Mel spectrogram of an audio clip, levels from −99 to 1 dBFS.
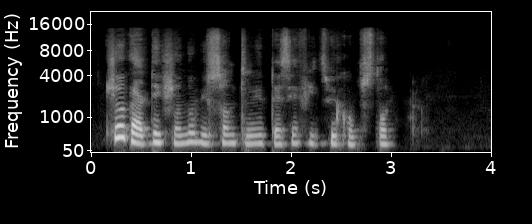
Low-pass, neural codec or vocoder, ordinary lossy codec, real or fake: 14.4 kHz; codec, 32 kHz, 1.9 kbps, SNAC; AAC, 48 kbps; fake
